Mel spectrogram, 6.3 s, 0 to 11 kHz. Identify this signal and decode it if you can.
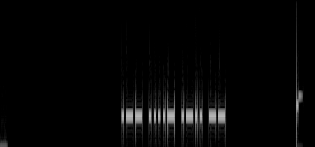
Morse code, heard as a keyed tone, about 25 wpm, 700 Hz. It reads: W4LM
